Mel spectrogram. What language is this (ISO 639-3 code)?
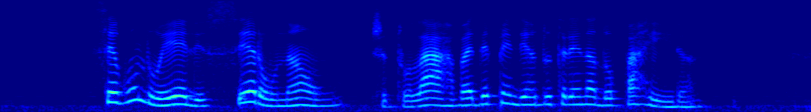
por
